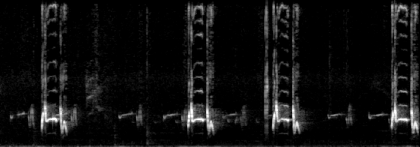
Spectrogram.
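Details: Prinia song of sharp, high, chattering bursts separated by thin whistled notes, four phrases spaced roughly every one to one and a half seconds over a soft low rumble.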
